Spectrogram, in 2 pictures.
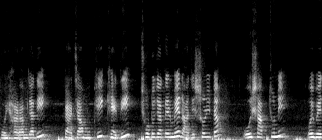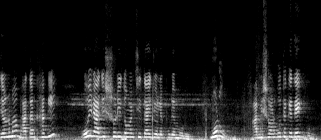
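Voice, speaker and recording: A fiery, jealous queen from an audio storybook, acted out by a woman, high in pitch. She is defiant, sharp-tongued and insistent. The recording is dull, with clear noise behind it. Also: expressive, moderate pace. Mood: spiteful, cursing. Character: jealous, fiery, foul-mouthed queen and childhood sweetheart.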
